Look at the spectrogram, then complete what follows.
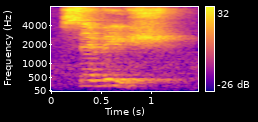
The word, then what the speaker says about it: ceviche: So Latin America is giving us ceviche. I think it's how to pronounce it.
